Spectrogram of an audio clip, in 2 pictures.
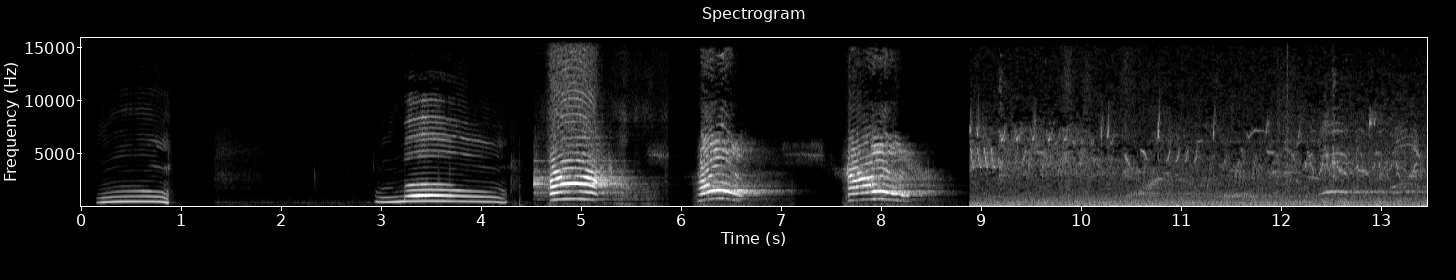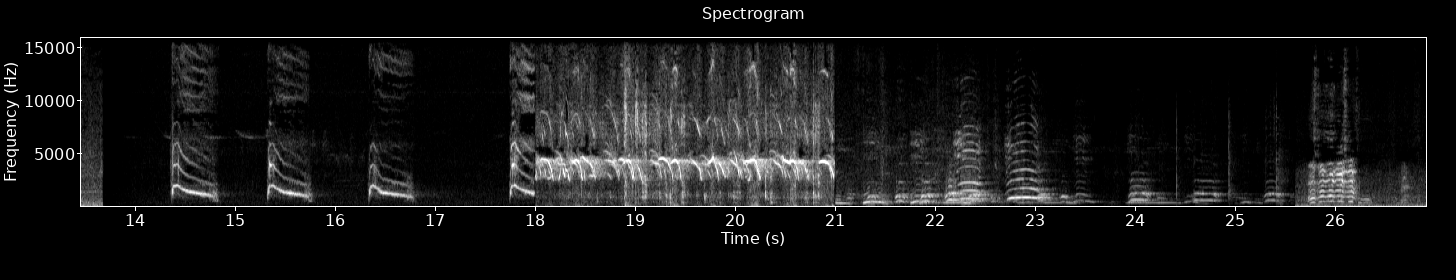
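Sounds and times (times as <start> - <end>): background hiss: 1.3 - 3.0, 8.9 - 24.0
bird calls falling in pitch: 4.6 - 13.7, 17.8 - 21.0
low rising and falling bird calls: 4.6 - 13.7, 14.3 - 16.9, 17.7 - 21.0
birds chirping: 6.8 - 13.7, 17.7 - 21.0.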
